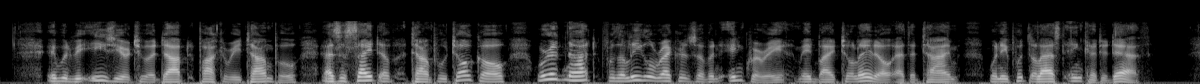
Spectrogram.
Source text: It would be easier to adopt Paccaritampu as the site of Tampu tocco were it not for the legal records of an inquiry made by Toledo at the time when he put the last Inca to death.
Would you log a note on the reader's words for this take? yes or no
no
